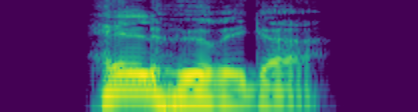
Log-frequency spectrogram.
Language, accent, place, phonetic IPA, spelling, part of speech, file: German, Germany, Berlin, [ˈhɛlˌhøːʁɪɡɐ], hellhöriger, adjective, De-hellhöriger.ogg
- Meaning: 1. comparative degree of hellhörig 2. inflection of hellhörig: strong/mixed nominative masculine singular 3. inflection of hellhörig: strong genitive/dative feminine singular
